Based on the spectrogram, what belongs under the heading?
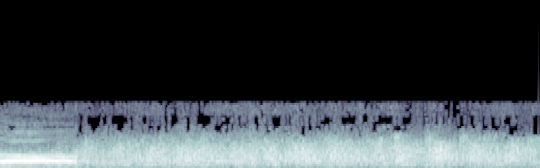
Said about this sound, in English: So can we have a round of applause for our two adjudicators? Yeah. And also another round of applause for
